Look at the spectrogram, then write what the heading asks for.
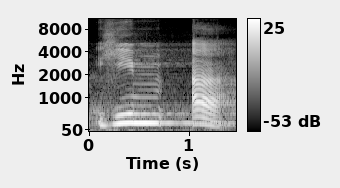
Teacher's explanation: cara bacanya mimnya dibunyikan secara jelas atau jelas bunyi m-nya cukup ditekan saja tidak perlu ditahan him ya Im a hukum bacaan izhar syafawi jelas tiada berdengung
